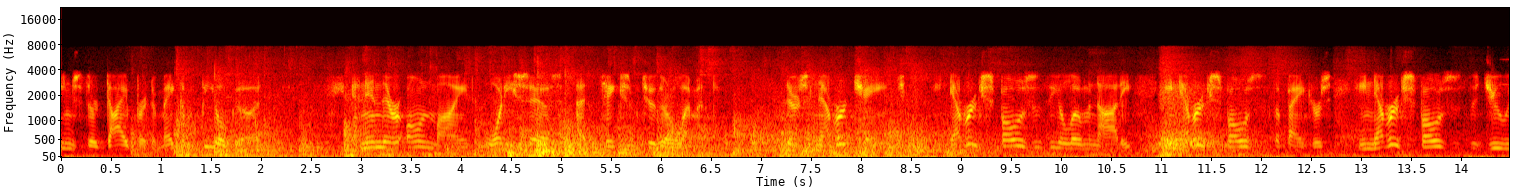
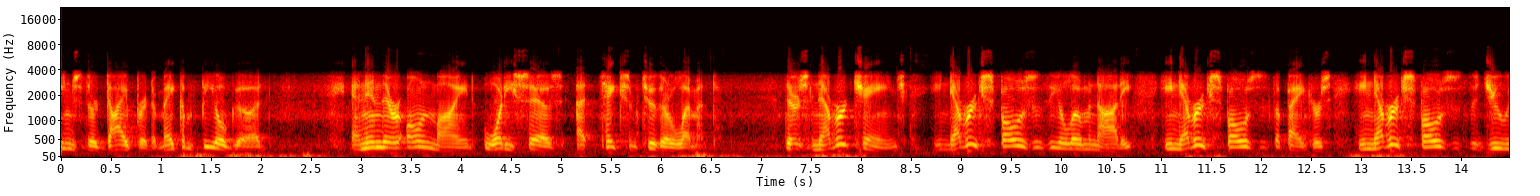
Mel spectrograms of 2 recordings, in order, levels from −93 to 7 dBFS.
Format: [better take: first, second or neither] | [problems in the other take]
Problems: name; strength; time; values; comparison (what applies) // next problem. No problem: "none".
second | background sound (Run); 1 dB below the speech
